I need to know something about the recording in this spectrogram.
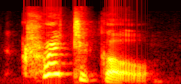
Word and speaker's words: critical: This word ends in a l. The stress will be on the third syllable from the right. So, the third syllable from the right is cre and that's also the first syllable. So it's critical. He is in a very critical condition. It's not critical. You don't stress on the t. You don't stress on the cal. You stress on cre critical.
